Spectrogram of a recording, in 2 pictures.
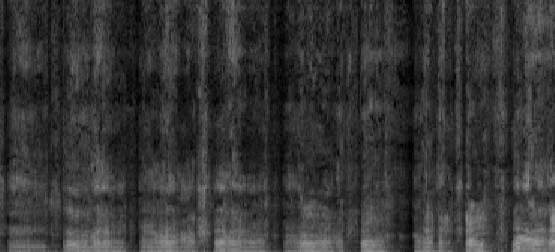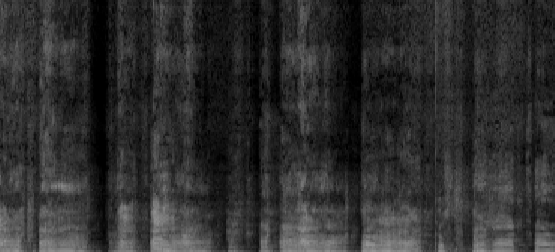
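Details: Playful dog begging to play and making weird noises: long run of loud, harmonic growly moans and whines in bursts of about one second, repeated steadily with short gaps.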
